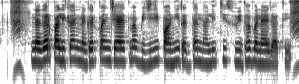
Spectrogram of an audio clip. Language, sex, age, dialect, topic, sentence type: Chhattisgarhi, female, 25-30, Western/Budati/Khatahi, banking, statement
